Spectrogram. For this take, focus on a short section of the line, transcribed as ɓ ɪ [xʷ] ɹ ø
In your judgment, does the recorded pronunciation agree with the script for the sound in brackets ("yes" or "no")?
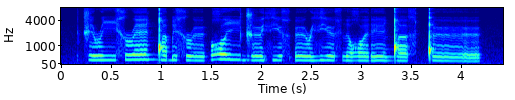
no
